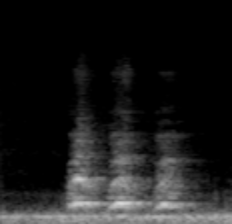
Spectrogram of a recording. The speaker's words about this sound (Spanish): Una vez que se acomodó, mi padre optó por reclinar el asiento y dormir un poco pero en eso estaba cuando el ladrar de un perro lo despertó.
